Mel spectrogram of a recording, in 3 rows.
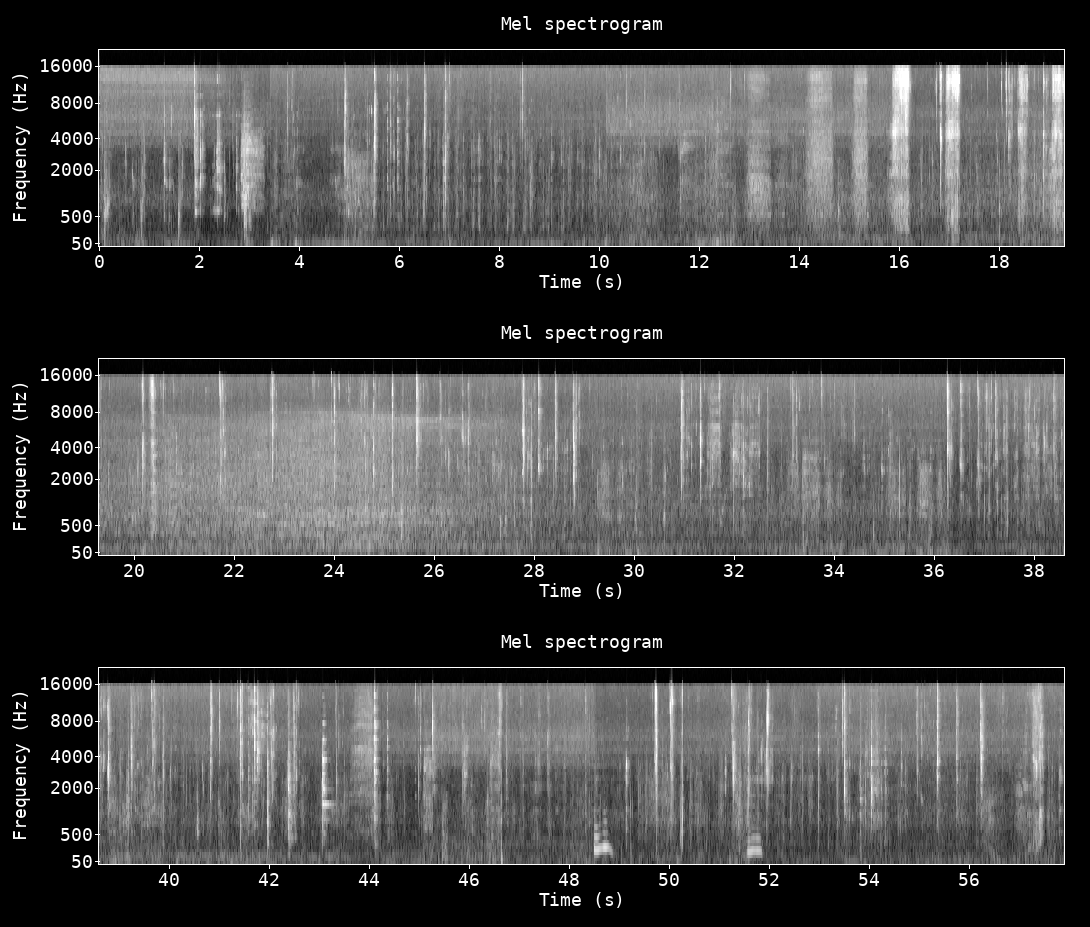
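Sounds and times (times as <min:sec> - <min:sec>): noodles slurped: 0:11.6 - 0:17.3, 0:18.0 - 0:19.4.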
